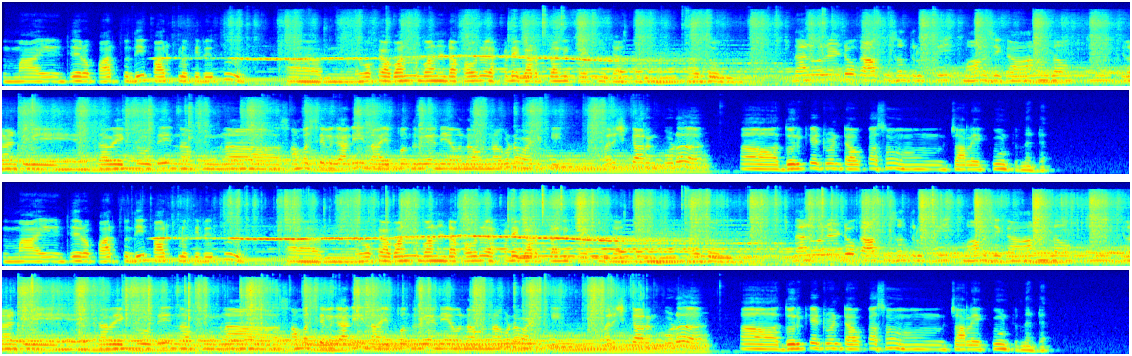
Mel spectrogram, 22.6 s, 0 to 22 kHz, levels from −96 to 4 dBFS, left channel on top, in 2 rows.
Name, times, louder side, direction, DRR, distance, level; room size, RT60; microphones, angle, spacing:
voice 1, 0.0-2.4 2.8-7.5 7.9-10.7 11.2-16.9 17.3-18.3 18.7-21.7, right 1 dB, 10° right, 0.6 m, -27 dB
sound 1, 1.2-17.7 18.4-18.5, right 8 dB, 50° right, 0.9 m, -32 dB
sound 2, 1.3-18.4, right 5 dB, 65° right, 0.5 m, -27 dB
5.7 x 2.0 x 3.7 m
head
